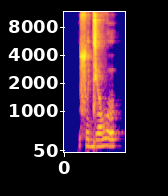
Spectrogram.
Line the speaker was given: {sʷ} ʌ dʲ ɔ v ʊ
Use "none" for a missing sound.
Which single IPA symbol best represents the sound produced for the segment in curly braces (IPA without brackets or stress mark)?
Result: sʷ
